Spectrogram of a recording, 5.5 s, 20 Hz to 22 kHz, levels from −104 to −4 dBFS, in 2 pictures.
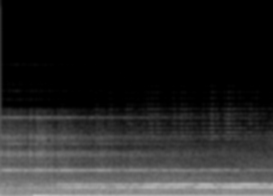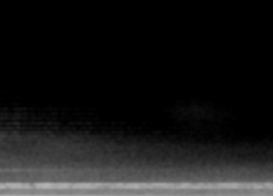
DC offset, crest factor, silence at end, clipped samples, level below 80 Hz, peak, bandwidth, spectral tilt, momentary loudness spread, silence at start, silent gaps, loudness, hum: under 0.1%; 12 dB; 0 s; under 0.1%; -24 dBFS; -12 dBFS; 6.8 kHz; -6 dB/octave; 8 LU; 0 s; none; -25 LUFS; none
